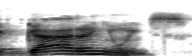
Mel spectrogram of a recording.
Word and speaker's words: Garanhuns: É Guaranhuns. Isso. Guaranhuns. Lá no Pernambuco é Garanhuns. Garanhuns. Aqui é Guaranhuns.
